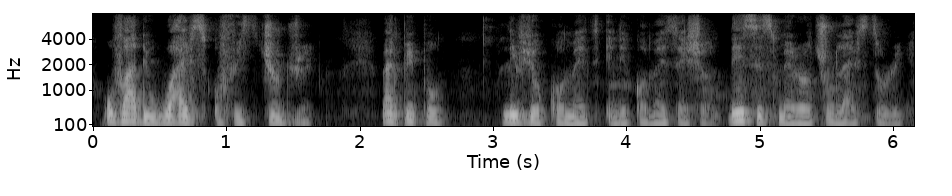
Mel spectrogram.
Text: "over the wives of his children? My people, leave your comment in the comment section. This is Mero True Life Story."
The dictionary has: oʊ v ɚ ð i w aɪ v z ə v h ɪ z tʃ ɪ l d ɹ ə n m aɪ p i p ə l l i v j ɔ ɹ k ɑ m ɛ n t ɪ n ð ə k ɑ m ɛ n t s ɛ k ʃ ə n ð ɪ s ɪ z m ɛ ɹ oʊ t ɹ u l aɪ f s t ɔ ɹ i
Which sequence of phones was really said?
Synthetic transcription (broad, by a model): oʊ v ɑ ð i w aɪ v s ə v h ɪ s tʃ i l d ɹ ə n m aɪ p i p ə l l i v j ɔ k ɑ m ɛ n t ɪ n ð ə k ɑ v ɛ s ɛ ʃ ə n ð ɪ s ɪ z m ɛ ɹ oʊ t ɹ u l aɪ f s t ɔ ɹ i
